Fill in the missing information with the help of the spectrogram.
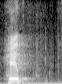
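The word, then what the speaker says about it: hedge: Grass ऊपर कहेंगे poet यहां पर, हेज, HEDZE, हेज। इसमें डी का उच्चारण नहीं होता है, हेज मतलब होता है झाड़ी।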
